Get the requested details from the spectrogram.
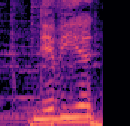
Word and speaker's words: Nivea: Nivea. – There you go. – Although you can hear that, that's the American version. If you can find the French version.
